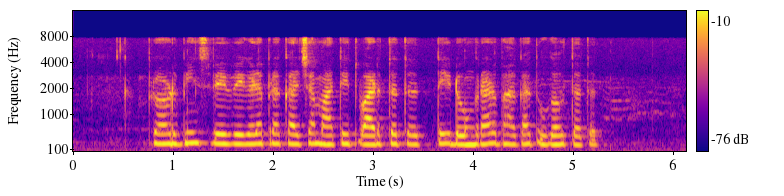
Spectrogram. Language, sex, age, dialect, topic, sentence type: Marathi, female, 18-24, Southern Konkan, agriculture, statement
